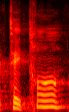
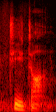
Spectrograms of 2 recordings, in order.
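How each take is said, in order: First: Téton said tay-TON, stressed on the end; second-syllable stress. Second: Teton said TEE-ton, stressed up front; first-syllable stress. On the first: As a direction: put the weight on the last syllable of téton. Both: Shown as a demonstration. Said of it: "put the stress on the first syllable".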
